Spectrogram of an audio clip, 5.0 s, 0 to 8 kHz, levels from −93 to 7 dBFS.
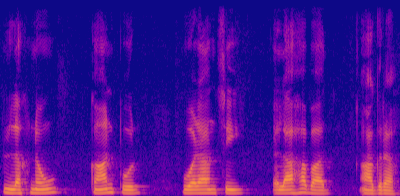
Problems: none marked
